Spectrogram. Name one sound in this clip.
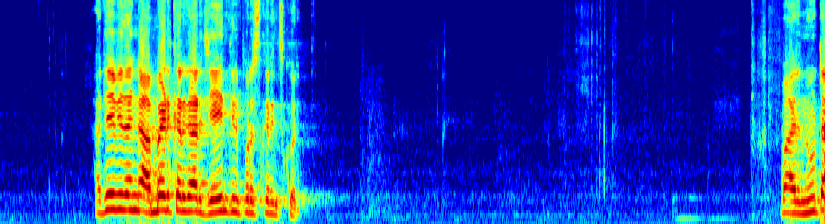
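A middle-aged man speaks formally into a microphone, with pauses.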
